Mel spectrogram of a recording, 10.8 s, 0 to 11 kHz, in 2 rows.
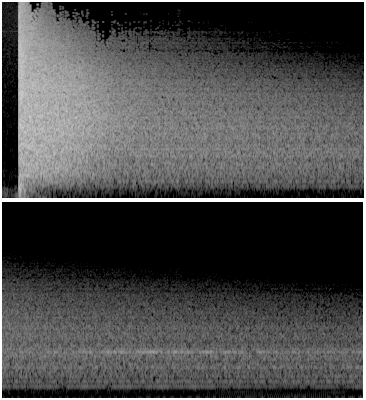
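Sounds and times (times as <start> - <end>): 
sharp loud gunshot-like bang opening a musical piece: 0.0 - 8.2.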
